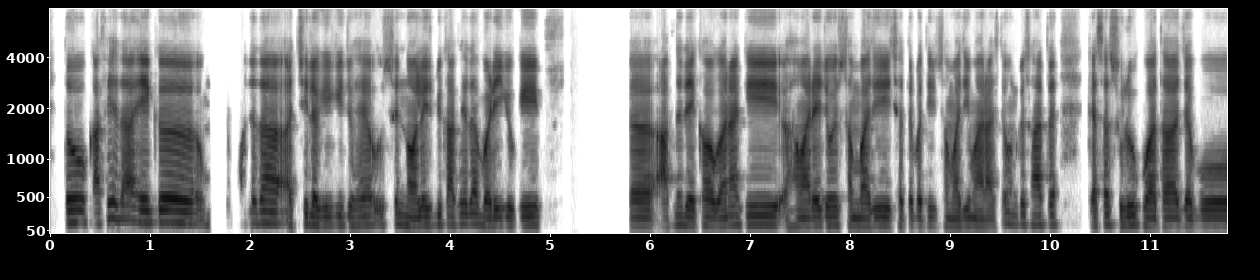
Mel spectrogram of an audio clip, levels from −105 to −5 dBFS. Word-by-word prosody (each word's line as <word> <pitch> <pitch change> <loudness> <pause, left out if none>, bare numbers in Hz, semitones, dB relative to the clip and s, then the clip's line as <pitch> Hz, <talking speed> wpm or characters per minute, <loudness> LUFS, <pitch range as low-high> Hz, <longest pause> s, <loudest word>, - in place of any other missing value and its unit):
तो 160 +1 +5
काफ़ी 145 +9 -1
ज़्यादा - - +1
एक 160 0 0
बहुत 155 -5 +2
ज़्यादा 150 0 +4
अच्छी 140 -1 -2
लगी 120 -2 +1
कि 125 0 -4
जो 120 -1 -6
है 120 +2 -1
उससे 145 - -6
नॉलेज 115 -2 +2
भी 130 - -4
काफ़ी 130 +2 -2
ज़्यादा 140 0 -1
बढ़ी 110 +1 +3
क्योंकि 120 +1 +1 1.0
अ, - - -2
आपने 110 +2 0
देखा 120 -1 +1
होगा 110 -1 +3
ना 125 +2 +1
कि 125 0 +2
हमारे 110 +2 +2
जो 120 +1 -1
संभाजी 115 0 0
छत्रपति 115 0 -5
संभाजी 105 +1 -3
महाराज 100 -1 -1
थे - - -7
उनके 135 -1 -6
साथ 130 0 -2 0.3
कैसा 135 - -2
सुलूक 125 +1 -1
हुआ 115 -1 +4
था 110 0 +3
जब 110 - -2
वो 110 0 0
120 Hz, 200 wpm, -21 LUFS, 110-130 Hz, 1.0 s, तो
